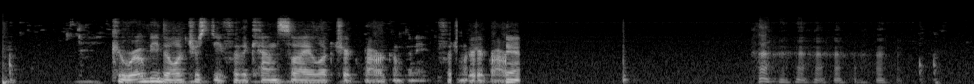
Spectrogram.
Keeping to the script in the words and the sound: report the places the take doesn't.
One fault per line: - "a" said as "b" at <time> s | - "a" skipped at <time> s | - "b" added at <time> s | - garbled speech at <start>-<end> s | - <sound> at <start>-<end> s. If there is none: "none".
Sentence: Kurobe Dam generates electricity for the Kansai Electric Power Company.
- "Dam generates" skipped at 1.6 s
- garbled speech at 4.4-5.2 s
- thud at 6.2-6.4 s
- laugh at 7.5-9.1 s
